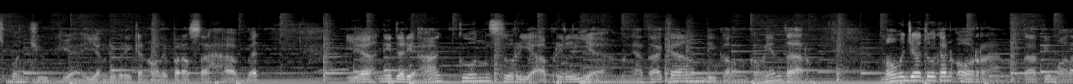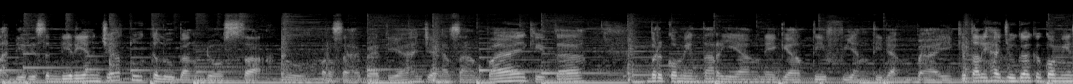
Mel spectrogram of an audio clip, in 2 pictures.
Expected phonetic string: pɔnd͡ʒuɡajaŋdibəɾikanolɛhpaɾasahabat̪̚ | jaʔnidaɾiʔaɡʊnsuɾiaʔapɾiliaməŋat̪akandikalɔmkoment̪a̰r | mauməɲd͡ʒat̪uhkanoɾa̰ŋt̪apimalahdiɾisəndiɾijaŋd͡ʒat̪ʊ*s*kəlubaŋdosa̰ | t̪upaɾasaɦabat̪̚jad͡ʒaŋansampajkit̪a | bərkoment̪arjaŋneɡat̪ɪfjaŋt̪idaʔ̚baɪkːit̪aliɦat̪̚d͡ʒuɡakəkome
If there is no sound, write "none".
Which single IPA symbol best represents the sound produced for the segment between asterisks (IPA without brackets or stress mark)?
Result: h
